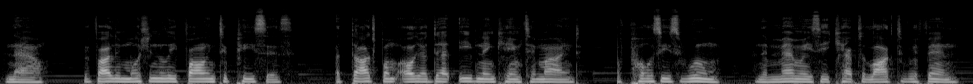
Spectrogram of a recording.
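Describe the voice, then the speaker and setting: Mellow, even-toned male story narrator. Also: mid-range voice, faint music behind. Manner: solemn, measured, deliberate. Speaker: audio story reader. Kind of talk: scripted narration of a sad fan fiction.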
